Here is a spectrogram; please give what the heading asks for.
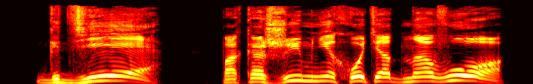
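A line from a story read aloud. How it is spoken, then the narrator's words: Yelling. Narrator (Russian): вопил урод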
